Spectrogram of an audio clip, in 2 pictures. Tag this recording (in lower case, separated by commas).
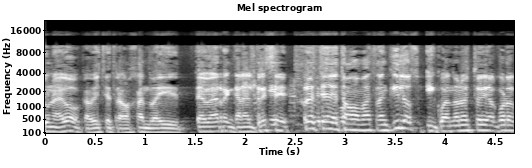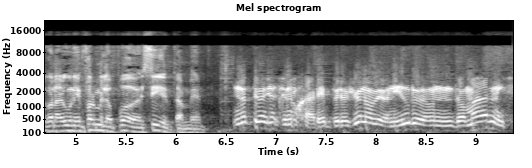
speech, music, radio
